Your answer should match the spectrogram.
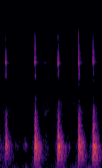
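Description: About five short, light taps of a stylus on a tablet's writing surface as digits are handwritten.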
